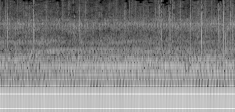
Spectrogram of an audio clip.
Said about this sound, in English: Boat coming this way. Uh-oh. It's Mayo.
